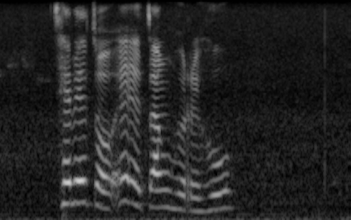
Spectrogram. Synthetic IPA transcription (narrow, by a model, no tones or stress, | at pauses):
t͡sʰebet͡sʼɔɪːt͡sʼaŋ̩ɦʊrɪɦʊ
